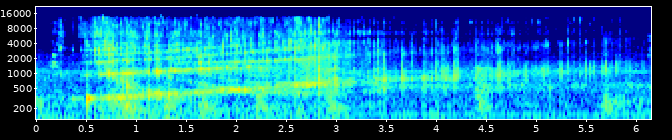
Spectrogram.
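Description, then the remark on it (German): Beer that has been brewing for about six days is poured into a glass measuring cylinder to measure its alcohol content. The steady, splashing stream rises in pitch as the cylinder fills, then trails off into soft drips and fizz. “Jetzt füllen wir wieder was rein von dem Bier in den Messzylinder.”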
